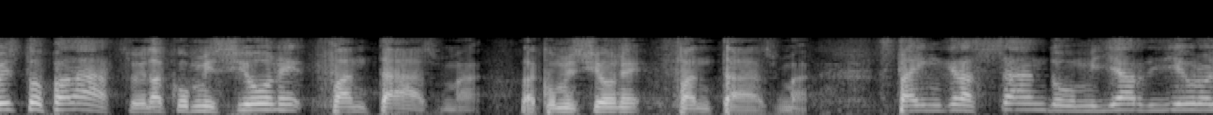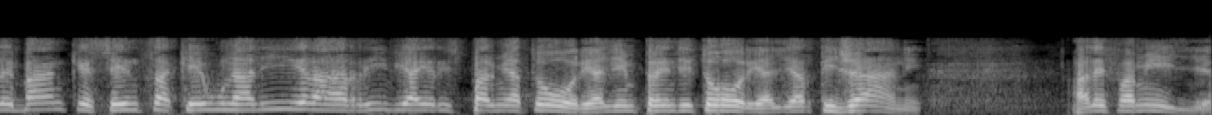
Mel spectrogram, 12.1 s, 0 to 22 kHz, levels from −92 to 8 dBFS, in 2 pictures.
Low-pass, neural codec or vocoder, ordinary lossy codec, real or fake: 5.4 kHz; vocoder, 22.05 kHz, 80 mel bands, WaveNeXt; none; fake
